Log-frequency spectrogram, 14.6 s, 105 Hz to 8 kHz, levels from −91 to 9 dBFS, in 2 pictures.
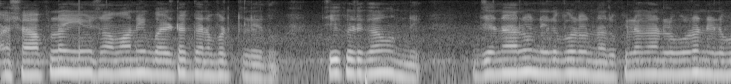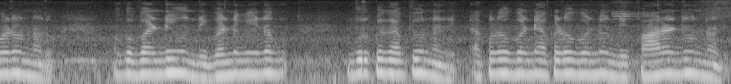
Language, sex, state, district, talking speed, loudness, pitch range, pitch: Telugu, female, Telangana, Karimnagar, 135 wpm, -16 LUFS, 165-185 Hz, 180 Hz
